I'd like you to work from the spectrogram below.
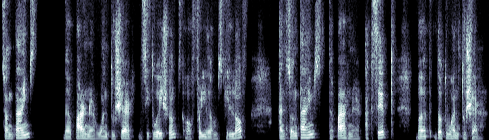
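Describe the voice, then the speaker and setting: This webinar attendee is a Spanish man whose accent shows as he pieces together a question on a video call, groping for words. His pitch is medium, his tone darkish, and his pace slightly slow.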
